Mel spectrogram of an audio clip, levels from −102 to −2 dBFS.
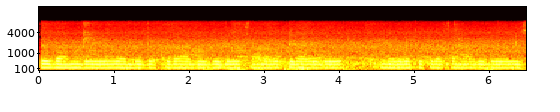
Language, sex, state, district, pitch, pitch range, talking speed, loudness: Kannada, male, Karnataka, Gulbarga, 150 Hz, 150-155 Hz, 90 wpm, -16 LUFS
